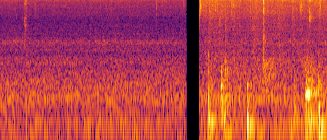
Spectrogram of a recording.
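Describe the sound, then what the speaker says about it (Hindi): Dahi phulki fritters frying in oil over a low to medium flame, a quiet steady sizzle that cuts out briefly, then returns with light clinks and scrapes of a spoon turning them. "लो से मीडियम फ्लेम पे मैं इनको फ्राई कर रही हूँ"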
